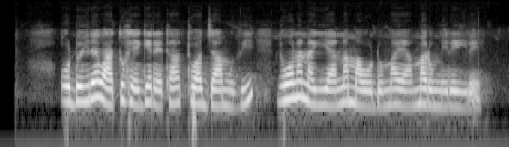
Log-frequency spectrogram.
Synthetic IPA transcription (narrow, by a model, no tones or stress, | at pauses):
odoiɾɛwatoɦɛɡɛɾɛtatwad͡ʒamuði | newɔnanaɣianamaodomajamaɾomeɾeiɾɛ̰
